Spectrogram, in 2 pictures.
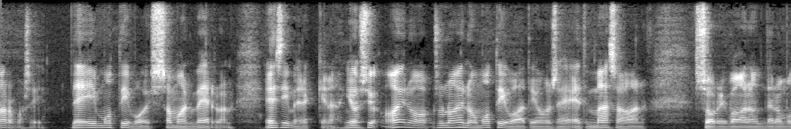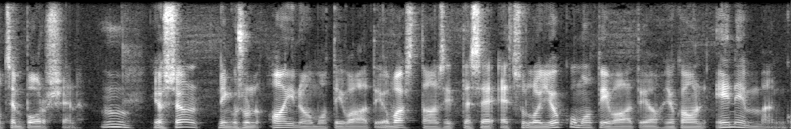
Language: Finnish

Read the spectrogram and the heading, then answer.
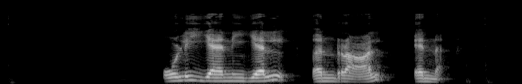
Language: Tamil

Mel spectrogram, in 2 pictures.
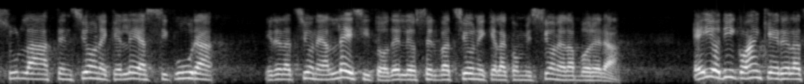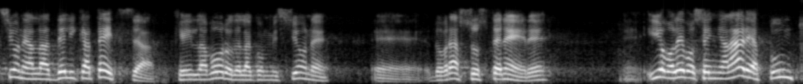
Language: Italian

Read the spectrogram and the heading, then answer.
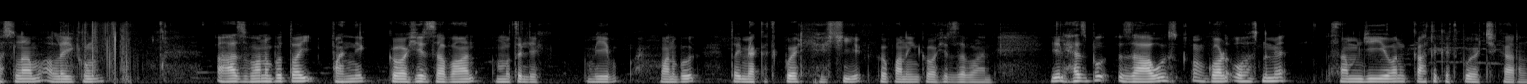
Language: Kashmiri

